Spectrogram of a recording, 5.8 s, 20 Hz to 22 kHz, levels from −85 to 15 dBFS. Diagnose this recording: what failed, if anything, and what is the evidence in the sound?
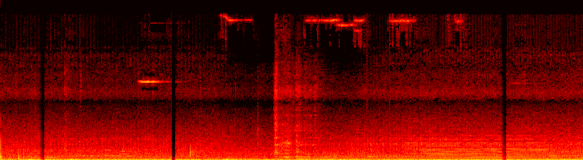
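Network stage: clock drift between sender and receiver. The sender's clock runs slow, by around 4 percent, against the receiver's. Samples arrive slightly too slowly to match playback. The jitter buffer keeps draining, and this shortfall drives the repeated timing corrections in these everyday sounds.

Buffer stage: repeated timing corrections. From 0.03 to 4.39 s, the receiver keeps repeating tiny slices to stretch the audio. Playback runs at about 99 percent speed. Roughly 40 ms is added in total.

Buffer stage: short stall from a late packet, three times. The stalls fall at 0.39 to 0.45 s (50 ms held), 1.71 to 1.76 s (40 ms) and 5.01 to 5.07 s (50 ms). Each time the buffer ran empty. The last sound is held, then resumes without loss.

Network stage: scattered short gaps. Between 3.11 and 4.20 s, about four brief holes appear, the longest around 15 ms. 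Each is patched by continuing the previous sound. Roughly 4 percent of that span is concealed. Nothing is lost, and the patches are small ticks and smears.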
